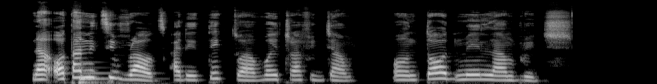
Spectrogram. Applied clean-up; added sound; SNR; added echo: neural mask model DeepFilterNet 3.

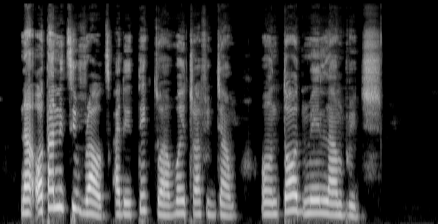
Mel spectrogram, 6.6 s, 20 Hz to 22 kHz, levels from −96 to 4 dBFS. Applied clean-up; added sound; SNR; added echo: none; none; none; none.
